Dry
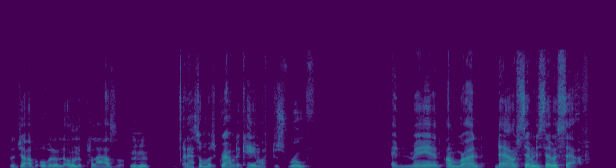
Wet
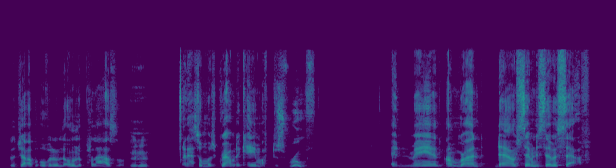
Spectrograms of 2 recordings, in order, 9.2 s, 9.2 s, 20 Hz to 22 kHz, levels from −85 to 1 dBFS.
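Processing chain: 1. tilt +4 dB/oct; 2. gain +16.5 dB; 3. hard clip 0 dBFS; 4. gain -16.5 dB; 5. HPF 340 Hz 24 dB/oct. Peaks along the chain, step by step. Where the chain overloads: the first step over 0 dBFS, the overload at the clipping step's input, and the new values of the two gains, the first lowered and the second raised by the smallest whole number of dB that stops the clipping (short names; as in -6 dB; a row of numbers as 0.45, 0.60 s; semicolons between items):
-19.5, -3.0, -3.0, -19.5, -19.5 dBFS; no overload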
